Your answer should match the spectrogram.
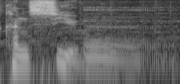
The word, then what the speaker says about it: consume: That S sound pronounced S and not Z. So it's consume.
